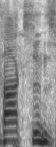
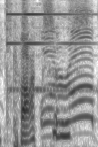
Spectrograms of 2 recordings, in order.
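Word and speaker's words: coxinha: Coxins. Well, on a uh coxin here. You have plate of coxin. Well, if you see how it's spelled, you'll never guess that.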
